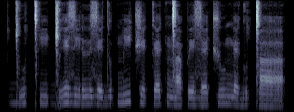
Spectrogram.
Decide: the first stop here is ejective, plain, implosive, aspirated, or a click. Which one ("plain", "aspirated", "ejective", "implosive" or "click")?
click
